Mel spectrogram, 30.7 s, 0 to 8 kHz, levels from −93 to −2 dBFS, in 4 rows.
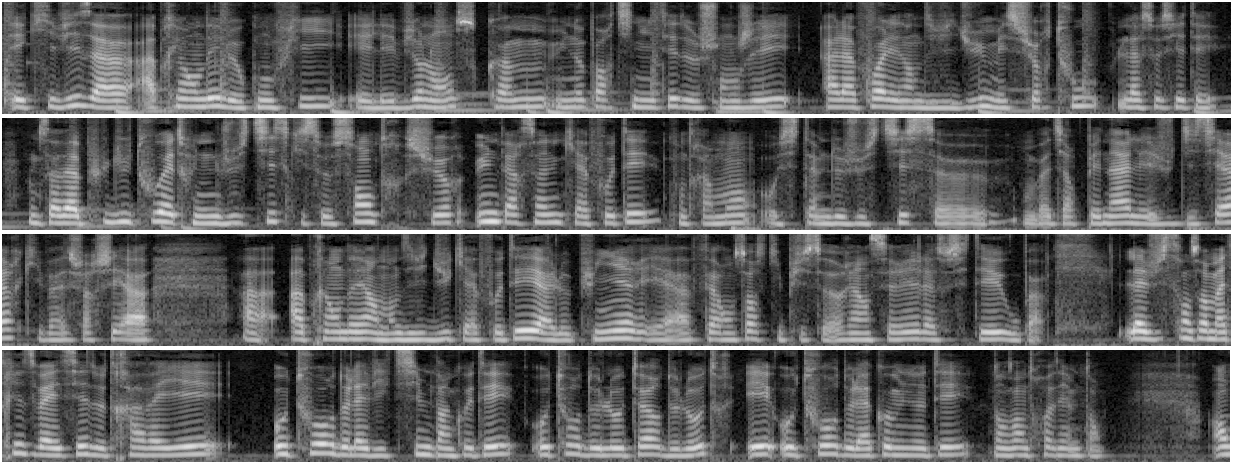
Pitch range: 185-215 Hz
